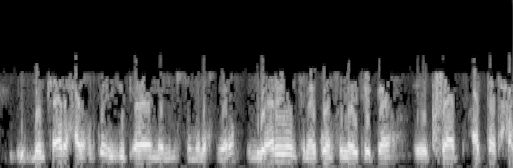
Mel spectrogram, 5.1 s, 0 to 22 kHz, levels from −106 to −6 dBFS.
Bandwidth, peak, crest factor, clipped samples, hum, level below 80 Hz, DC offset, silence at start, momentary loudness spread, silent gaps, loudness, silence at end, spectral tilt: 5.4 kHz; -10 dBFS; 12 dB; under 0.1%; none; -60 dBFS; under 0.1%; 0.2 s; 6 LU; none; -21 LUFS; 0 s; -3 dB/octave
